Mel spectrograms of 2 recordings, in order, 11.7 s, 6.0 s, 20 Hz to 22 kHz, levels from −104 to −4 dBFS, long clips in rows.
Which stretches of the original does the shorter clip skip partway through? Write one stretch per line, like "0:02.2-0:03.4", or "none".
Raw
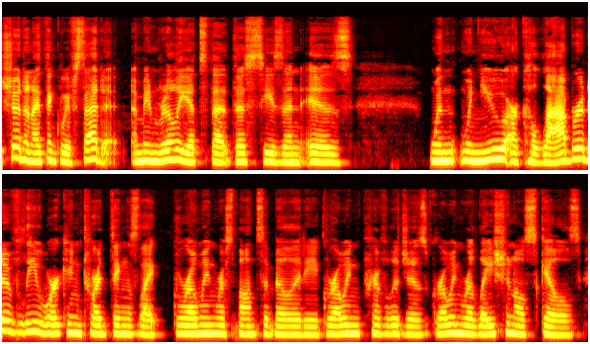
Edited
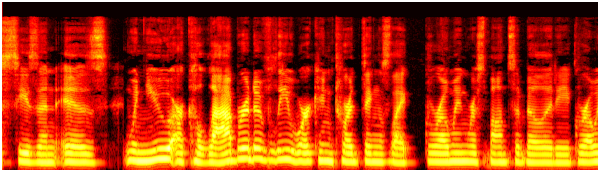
0:03.7-0:04.6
